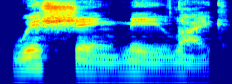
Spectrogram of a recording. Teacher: We go stressed, unstressed, unstressed, stressed. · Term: trochee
